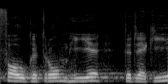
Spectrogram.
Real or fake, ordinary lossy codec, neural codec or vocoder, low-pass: real; none; none; 14.4 kHz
